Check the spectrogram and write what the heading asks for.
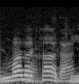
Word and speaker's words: manicotti: Well, yesterday I had manicotti. Is that how you say it? – Manicotti, yeah.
